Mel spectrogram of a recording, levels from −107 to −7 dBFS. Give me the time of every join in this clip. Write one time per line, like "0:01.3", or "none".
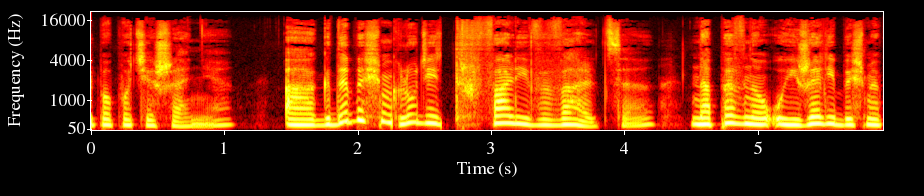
0:02.3
0:02.6
0:04.4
